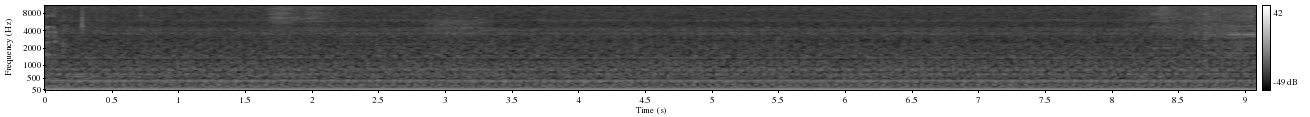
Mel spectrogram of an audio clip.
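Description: Ford 6.7 Powerstroke diesel truck engine running steadily during a DPF regeneration, a constant low idle drone with a faint hum, heard close and alone without talk.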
